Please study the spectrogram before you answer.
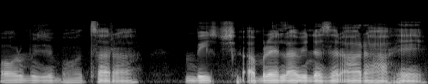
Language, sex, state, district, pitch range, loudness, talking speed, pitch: Hindi, male, Arunachal Pradesh, Papum Pare, 85-95 Hz, -19 LUFS, 155 wpm, 90 Hz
